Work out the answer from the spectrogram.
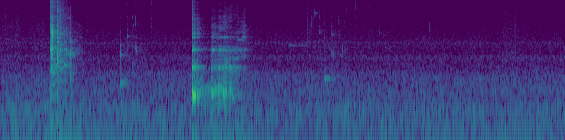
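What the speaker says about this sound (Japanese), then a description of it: "合わせた生地を流します" Strained chawanmushi egg custard mixture poured into serving cups, with two brief splashy liquid bursts and faint drips and a light clink of a vessel in a quiet kitchen.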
